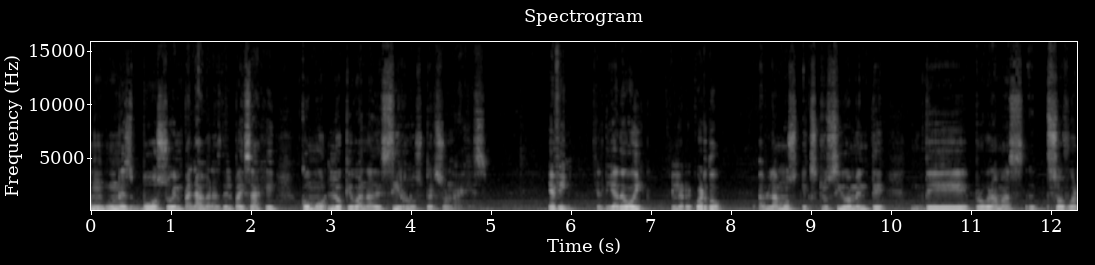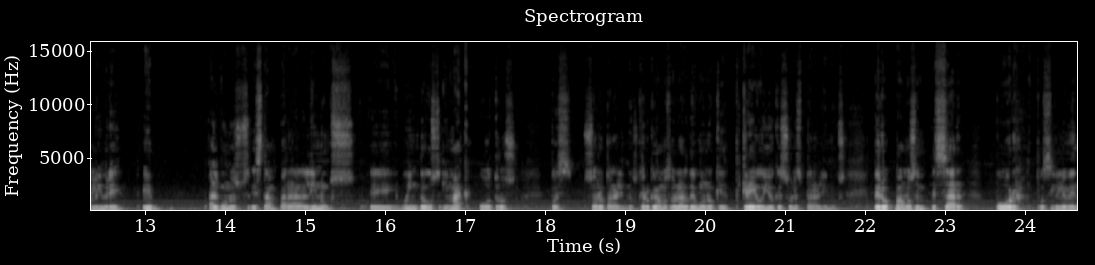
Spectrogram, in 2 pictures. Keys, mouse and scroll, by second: 23.6 alt+F2.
